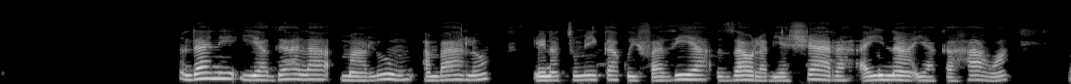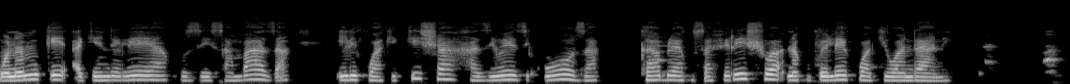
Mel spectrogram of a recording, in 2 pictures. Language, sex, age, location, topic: Swahili, female, 25-35, Dar es Salaam, agriculture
